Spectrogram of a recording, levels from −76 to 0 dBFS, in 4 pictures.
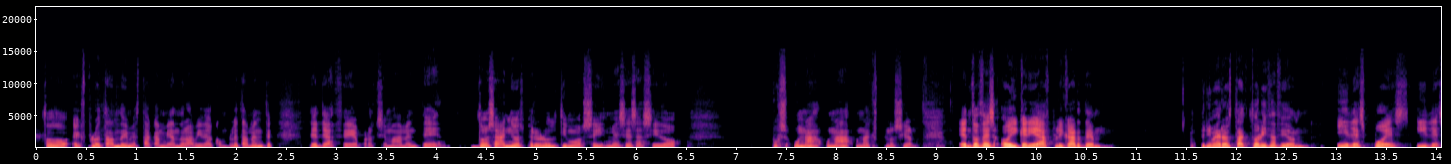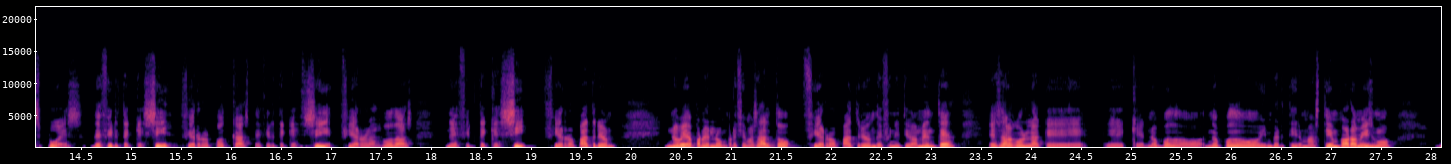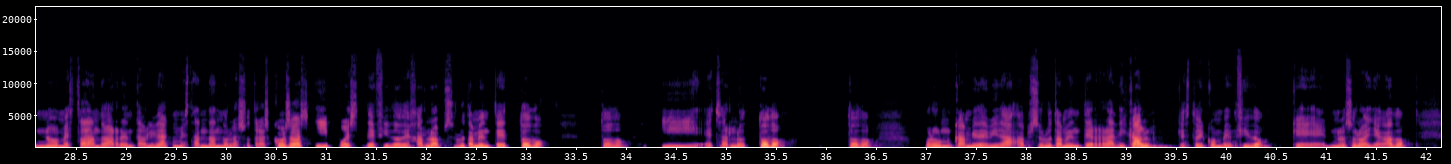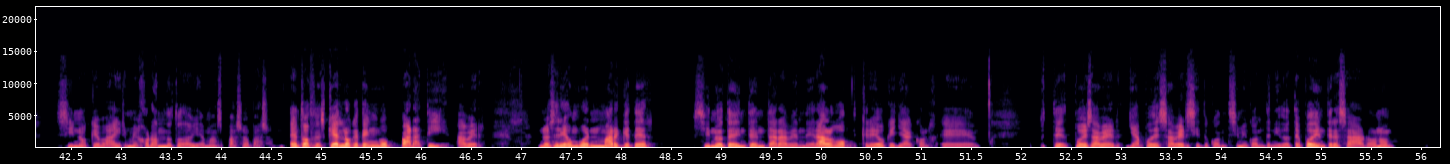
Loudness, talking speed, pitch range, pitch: -27 LUFS, 185 wpm, 110-140 Hz, 120 Hz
